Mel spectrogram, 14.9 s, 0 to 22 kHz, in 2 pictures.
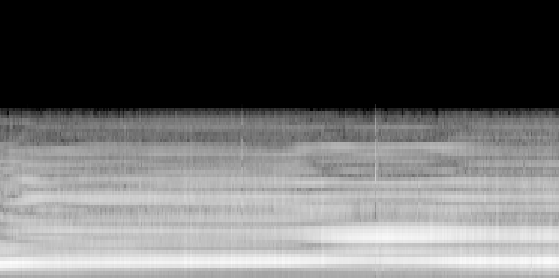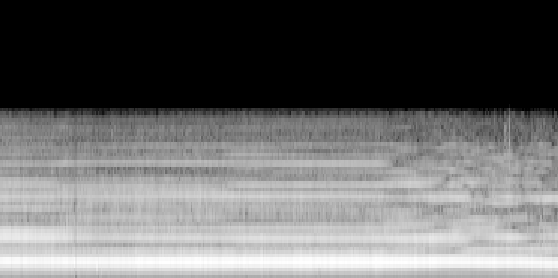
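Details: PC (i5-2400, ASUS H61M-LE-USB3, FSP Aurum 600W, Sapphire HD 7870, all stock, Win 7) during a black-screen crash after long Battlefield 3 play: loud steady multi-pitched buzz that stops abruptly after about 18 seconds. Cause unknown; owner suspects the 7870 card.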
